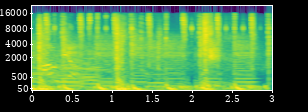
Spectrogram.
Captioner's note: Boxing punch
